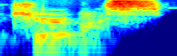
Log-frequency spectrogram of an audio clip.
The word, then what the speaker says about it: Kiribati: It's spelled Kiribati, but you say Kiribati.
